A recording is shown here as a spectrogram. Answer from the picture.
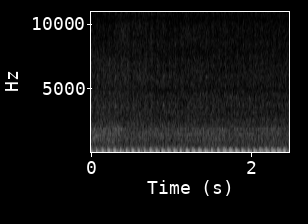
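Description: Yamaha Grizzly 700 ATV's single-cylinder four-stroke engine idling with the quad at a standstill, a steady, even pulsing.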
